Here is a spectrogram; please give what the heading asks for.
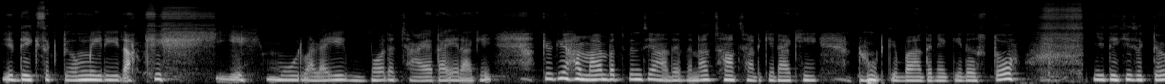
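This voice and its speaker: A woman's voice: medium pitch, creaky, phone-quality sound. A young woman from the Indian hills chatting casually to her viewers as she walks them through a family day. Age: young adult. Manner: chatty, showing and explaining to viewers. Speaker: vlogger. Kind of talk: casual family vlog narration.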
